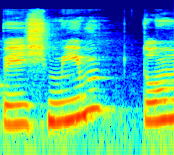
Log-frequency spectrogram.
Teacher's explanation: غنہ کس کو بولتے ہیں، ناک میں آواز لے جا کر ٹھہرانے کو، ٹھیک ہو گیا۔ تو ہم یہاں میم کی آواز کو ناک میں لے جا کر ٹھہرا رہے ہیں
